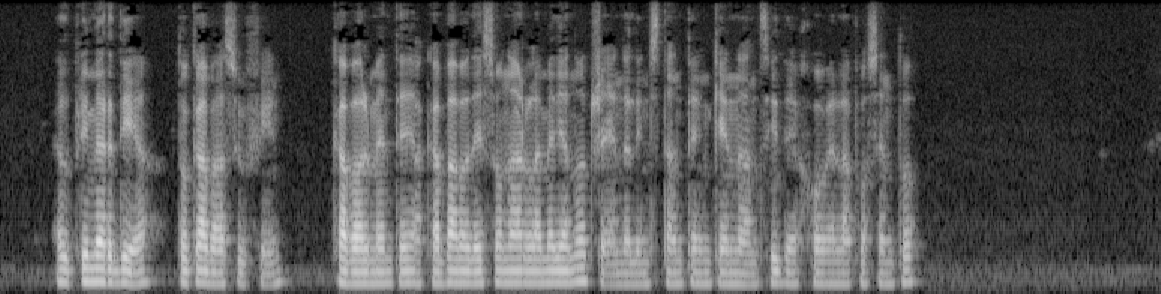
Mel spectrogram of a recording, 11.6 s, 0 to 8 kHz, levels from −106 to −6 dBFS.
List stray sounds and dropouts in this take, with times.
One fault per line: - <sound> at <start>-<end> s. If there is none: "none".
none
